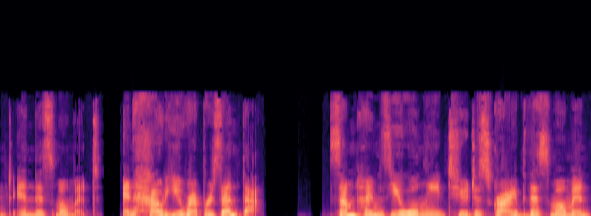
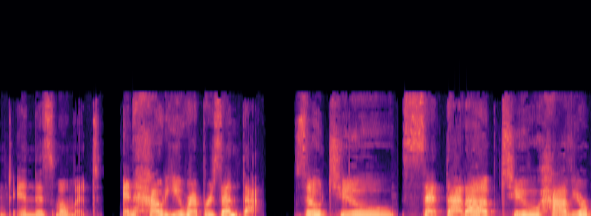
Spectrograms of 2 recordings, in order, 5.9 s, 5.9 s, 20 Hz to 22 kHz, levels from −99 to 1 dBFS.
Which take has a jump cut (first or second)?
second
